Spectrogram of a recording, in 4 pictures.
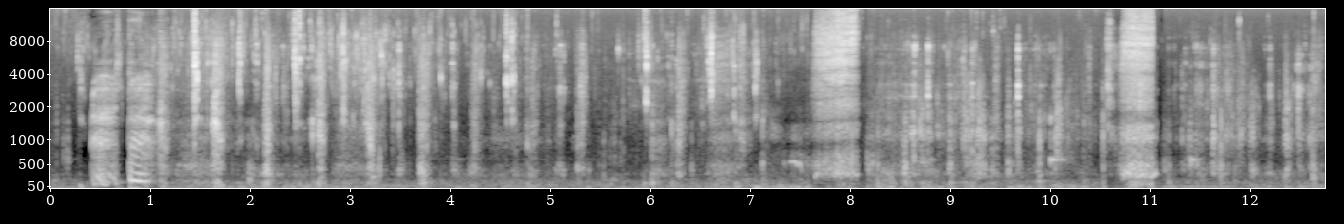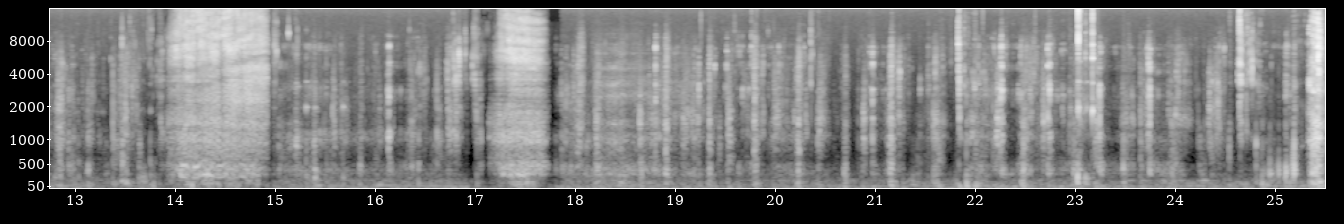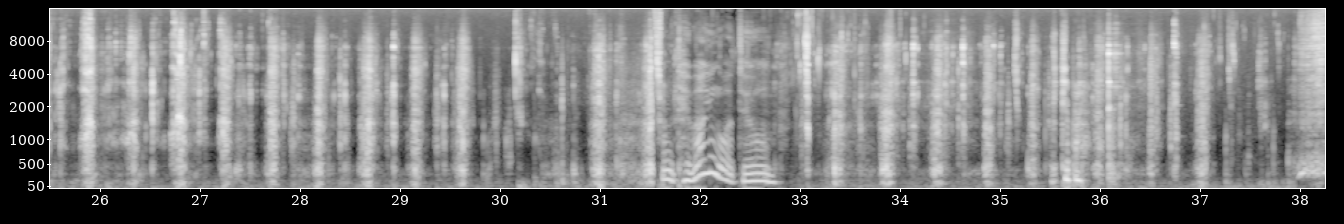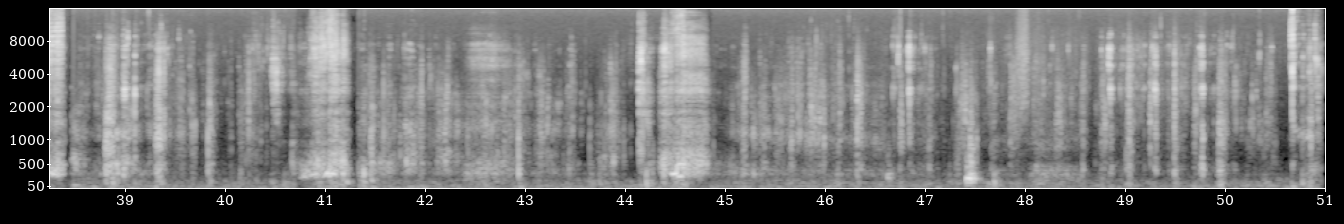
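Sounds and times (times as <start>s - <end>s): person chewing and crunching food: 0.0s - 31.7s, 32.8s - 51.0s.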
